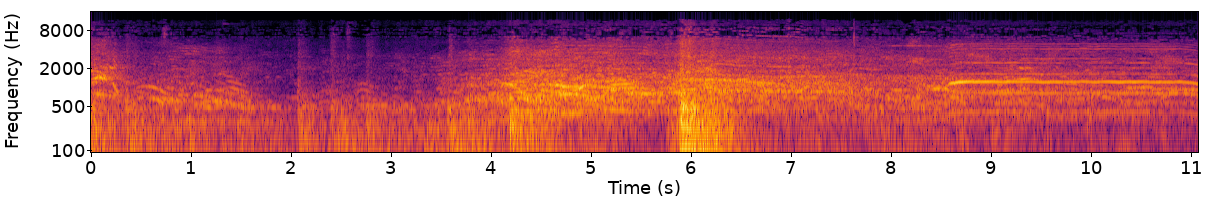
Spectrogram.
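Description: A wrestling show crowd chatters and cheers loudly, swelling in bursts with shouts and whoops. A voice yells over the noise and people talk throughout.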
